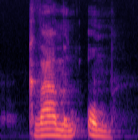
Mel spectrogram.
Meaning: inflection of omkomen: 1. plural past indicative 2. plural past subjunctive
- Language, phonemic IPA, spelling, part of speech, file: Dutch, /ˈkwamə(n) ˈɔm/, kwamen om, verb, Nl-kwamen om.ogg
